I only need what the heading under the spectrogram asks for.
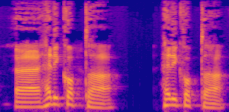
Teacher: The ta character at the end is kind of elongated.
